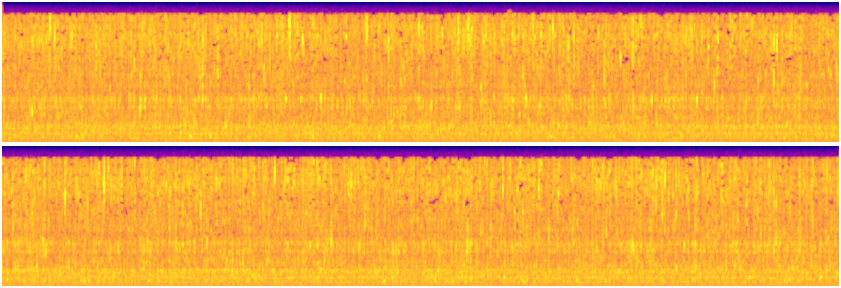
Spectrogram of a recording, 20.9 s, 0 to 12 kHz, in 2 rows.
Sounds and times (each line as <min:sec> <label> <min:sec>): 0:00.0 Small river 0:20.9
